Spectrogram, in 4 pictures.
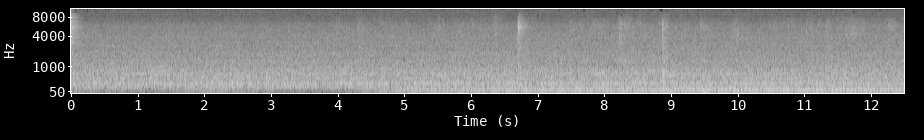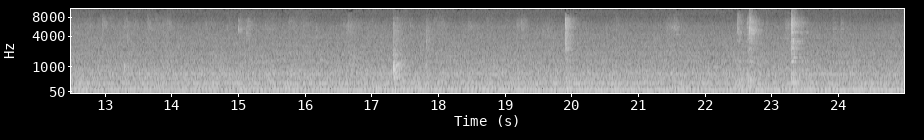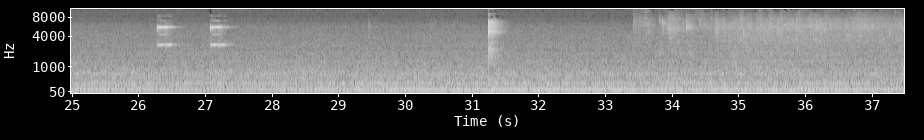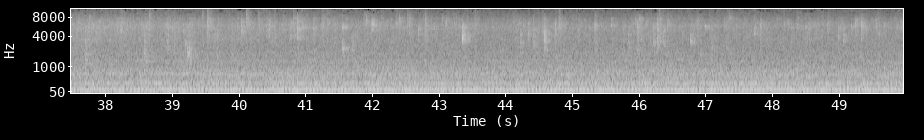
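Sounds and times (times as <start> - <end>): short electronic beeps: 26.3 - 27.5.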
